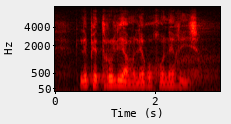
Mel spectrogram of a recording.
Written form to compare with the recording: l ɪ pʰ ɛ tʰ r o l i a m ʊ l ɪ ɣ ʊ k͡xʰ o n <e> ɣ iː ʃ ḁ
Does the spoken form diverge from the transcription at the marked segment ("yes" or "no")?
no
